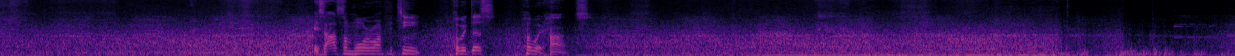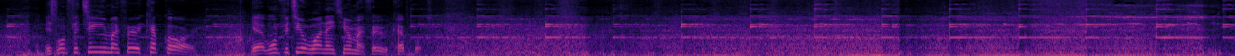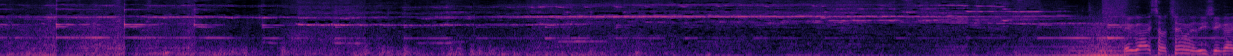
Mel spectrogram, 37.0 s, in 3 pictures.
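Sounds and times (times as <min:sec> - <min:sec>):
low train rumble: 0:00.0 - 0:37.0
train wheels and brakes squealing: 0:07.6 - 0:15.4, 0:16.4 - 0:37.0.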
